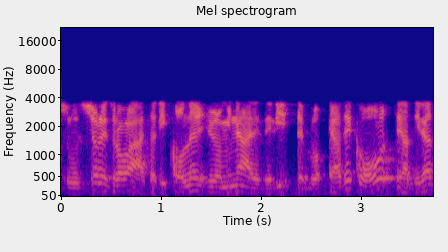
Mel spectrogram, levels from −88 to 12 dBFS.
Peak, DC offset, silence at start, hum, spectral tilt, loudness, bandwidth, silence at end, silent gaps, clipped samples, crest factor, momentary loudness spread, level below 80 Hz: -10 dBFS; under 0.1%; 0 s; none; 2.5 dB/octave; -26 LUFS; 4.1 kHz; 0 s; none; under 0.1%; 18 dB; 5 LU; -74 dBFS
